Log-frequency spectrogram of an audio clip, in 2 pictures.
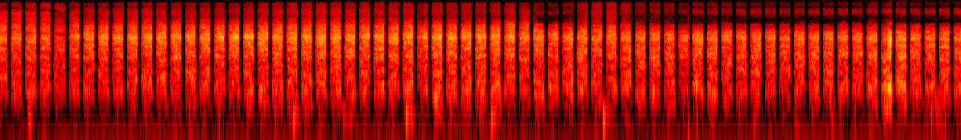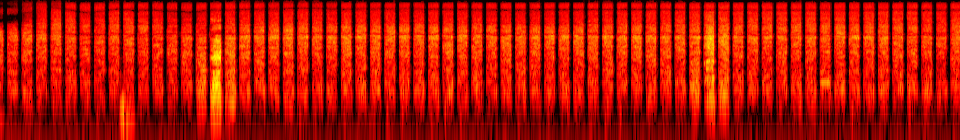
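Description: A steady wash of harsh radio static chopped by rapid, even clicks as a spirit box receiver sweeps through stations, loud, with occasional brief bursts breaking through and no talking.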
